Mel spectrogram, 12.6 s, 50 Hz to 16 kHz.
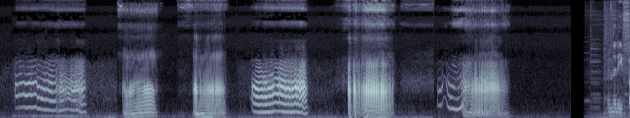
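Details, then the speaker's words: Small 8 lb dog asleep, snoring loudly like a much larger animal while the owner watches TV; snoring. "trying to watch some TV but my dog won't stop snoring"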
